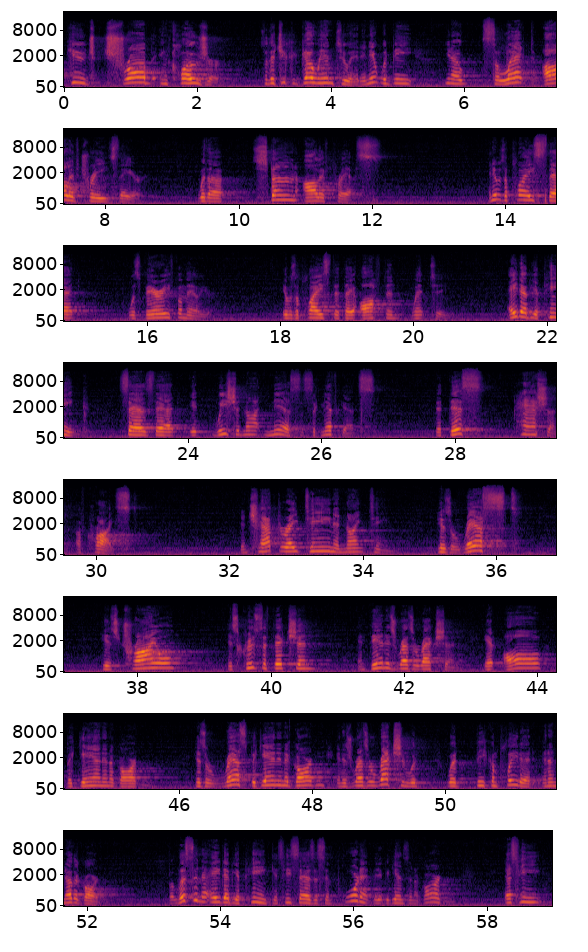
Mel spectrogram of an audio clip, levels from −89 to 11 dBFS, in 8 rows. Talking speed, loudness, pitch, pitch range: 115 wpm, -29 LUFS, 190 Hz, 165-225 Hz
